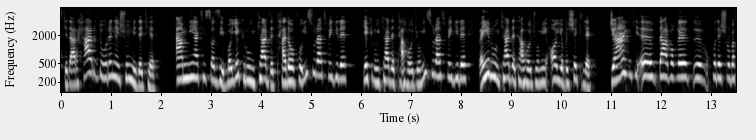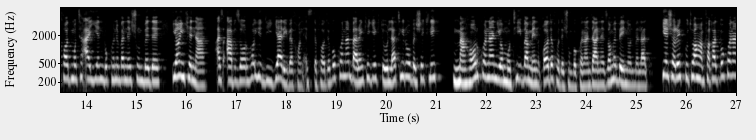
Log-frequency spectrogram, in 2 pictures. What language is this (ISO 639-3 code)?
fas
